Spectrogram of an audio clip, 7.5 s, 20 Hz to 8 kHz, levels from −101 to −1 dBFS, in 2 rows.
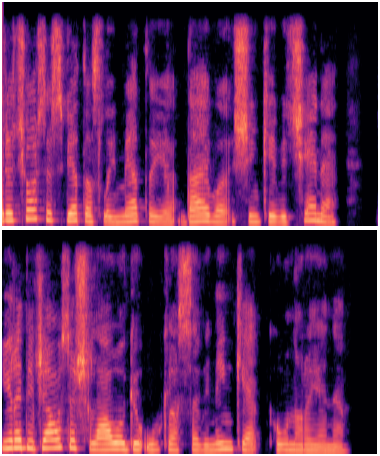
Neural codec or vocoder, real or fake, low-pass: codec, 16 kHz, 8 kbps, FreqCodec, larger model; fake; 7.2 kHz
